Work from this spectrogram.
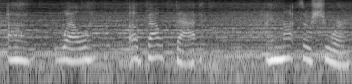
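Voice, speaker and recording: An actress playing an earnest, determined young heroine in a video game cutscene, speaking emphatically over music. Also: female voice, high-pitched, slow pace. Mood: reflective. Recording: loud music behind.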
